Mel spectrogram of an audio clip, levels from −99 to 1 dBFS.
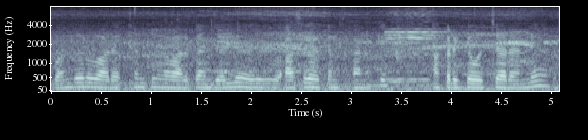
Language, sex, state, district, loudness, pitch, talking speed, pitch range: Telugu, male, Telangana, Karimnagar, -22 LUFS, 140 Hz, 70 wpm, 135-150 Hz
